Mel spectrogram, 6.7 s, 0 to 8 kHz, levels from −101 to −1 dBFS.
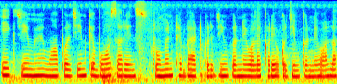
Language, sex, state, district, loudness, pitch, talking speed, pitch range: Hindi, female, Bihar, Vaishali, -13 LUFS, 190 Hz, 205 wpm, 185-200 Hz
